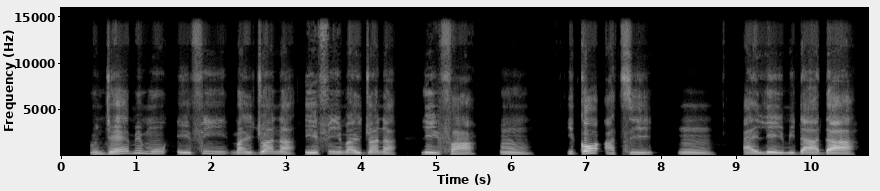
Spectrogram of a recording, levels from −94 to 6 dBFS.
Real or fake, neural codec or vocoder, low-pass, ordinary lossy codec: real; none; 14.4 kHz; none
